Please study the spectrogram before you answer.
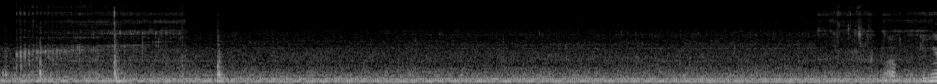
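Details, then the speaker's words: Street-found Indesit IDCE8450 condenser dryer, after its condensate pump was cleaned and water added to flush it: steady low electric hum under splashing water, no clicking or labouring. Pump running and pumping normally. "pumping and it made a mess seems to be working"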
